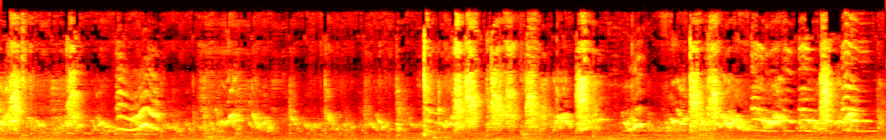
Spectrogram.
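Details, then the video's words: Birds chirping busily in the morning: wavering, rising and falling chirps early on, then a dense, overlapping chatter of sharp high notes, over a low rumbling background. "পাখির কিচির মিচির ডাকে সকাল বেলার ঘুম ভাঙা"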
